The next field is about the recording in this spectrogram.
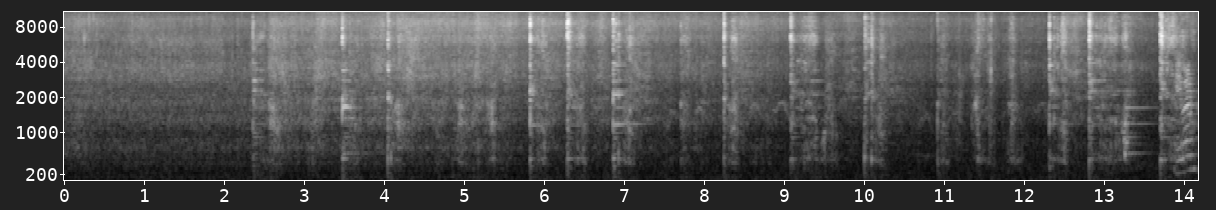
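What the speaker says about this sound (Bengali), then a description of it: "ভালো করে কষতে হবে চিংড়িটার সঙ্গে মশলাটা" Prawns stir-fried with spice paste for Bengali potol chingri: a steady sizzle in the pan, broken by frequent scraping and stirring clatters from a spatula, close and fairly loud, with no talk.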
